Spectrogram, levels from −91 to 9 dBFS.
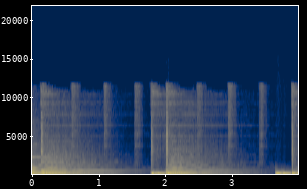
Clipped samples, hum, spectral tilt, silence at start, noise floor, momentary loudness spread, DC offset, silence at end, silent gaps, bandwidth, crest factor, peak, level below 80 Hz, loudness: under 0.1%; none; -6.5 dB/octave; 0 s; -54 dBFS; 21 LU; under 0.1%; 0 s; none; 12.5 kHz; 18 dB; -4 dBFS; -26 dBFS; -23 LUFS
